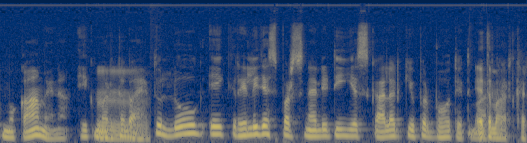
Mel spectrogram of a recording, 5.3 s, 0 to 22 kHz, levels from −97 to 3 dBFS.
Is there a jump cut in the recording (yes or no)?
yes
